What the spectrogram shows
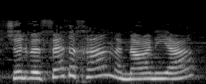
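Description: A woman voicing a gentle, plain-spoken talking mare in a storybook reading. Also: high-pitched, lively intonation, moderate pace, muffled recording, soft background music, voice pushed up.

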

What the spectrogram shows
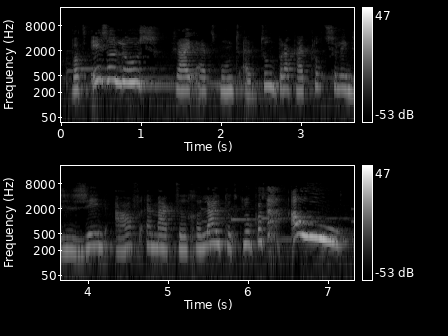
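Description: A woman narrates a storybook in a calm, even tone. Her voice is high. The recording is dull, with music playing behind her.

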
